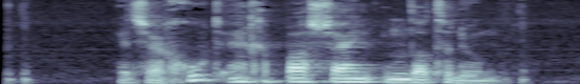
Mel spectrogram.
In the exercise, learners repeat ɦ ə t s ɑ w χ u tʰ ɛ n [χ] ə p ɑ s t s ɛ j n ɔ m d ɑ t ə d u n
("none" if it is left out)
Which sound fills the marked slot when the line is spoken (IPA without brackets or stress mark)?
χ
